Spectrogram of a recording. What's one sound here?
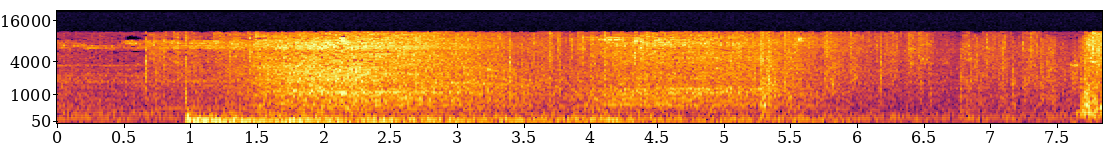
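Footsteps patter quickly on stone and gravel.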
